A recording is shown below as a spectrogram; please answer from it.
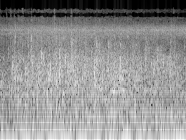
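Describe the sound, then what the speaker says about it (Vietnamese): A school opening ceremony crowd at Nguyen Tran High School in Binh Dinh gives a sustained, dense round of applause that stays steady and fairly loud throughout, with no talking. "đề nghị chúng ta cho một tràng pháo tay"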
